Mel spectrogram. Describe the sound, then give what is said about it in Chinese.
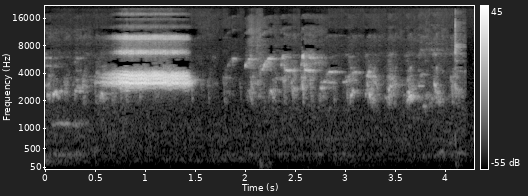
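Calls of a newly arrived flock of bramblings that has joined grey-capped greenfinches: a loud, buzzy sustained note opens, then a busy stream of short, high chirps and twitters overlapping in an irregular patter. “哎，不对，那是燕雀，新来的是燕雀，燕雀和金翅雀合在一起去了。”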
